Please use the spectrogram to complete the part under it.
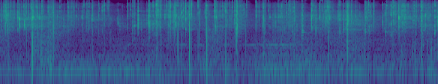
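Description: Plastic capsules rattle and click as they are poured into cupped hands.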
